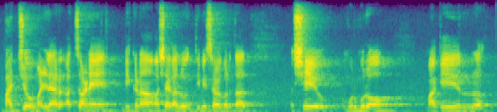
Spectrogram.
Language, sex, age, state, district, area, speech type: Goan Konkani, male, 18-30, Goa, Bardez, urban, spontaneous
